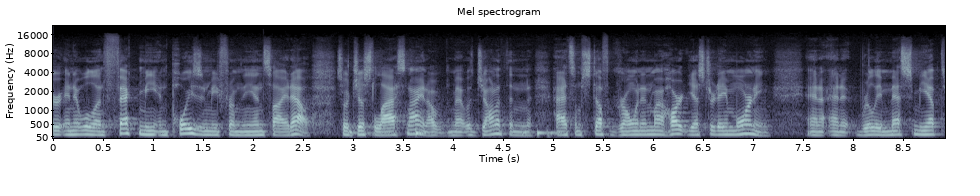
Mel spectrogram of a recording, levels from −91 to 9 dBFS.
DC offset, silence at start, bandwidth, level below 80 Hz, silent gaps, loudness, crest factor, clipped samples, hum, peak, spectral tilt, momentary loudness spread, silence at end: under 0.1%; 0 s; 15.5 kHz; -64 dBFS; none; -19 LUFS; 18 dB; under 0.1%; none; 0 dBFS; -4.5 dB/octave; 7 LU; 0 s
